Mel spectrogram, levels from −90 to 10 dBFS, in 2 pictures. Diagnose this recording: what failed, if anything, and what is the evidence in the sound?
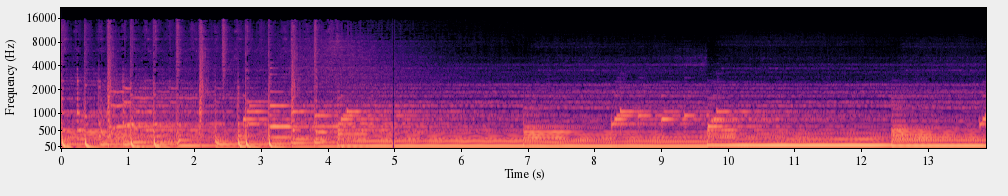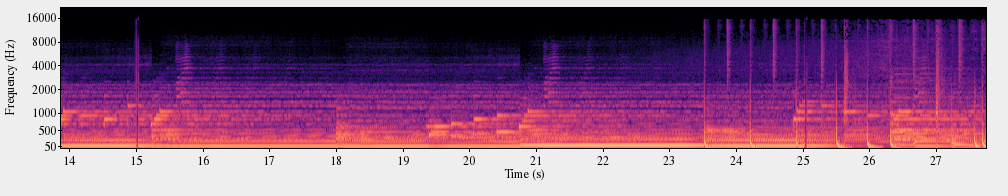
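Separately encoded pieces were joined at the codec stage without trimming encoder delay or final-frame padding, causing a gap at a join of encoded pieces. Gaps of 30 to 31 ms open at 4.96, 14.99 and 25.03 s, every 10 s, with smeared edges before the sound resumes.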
